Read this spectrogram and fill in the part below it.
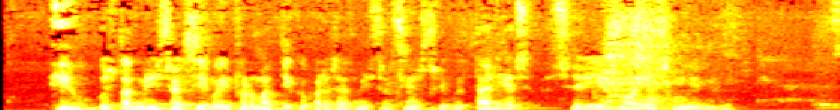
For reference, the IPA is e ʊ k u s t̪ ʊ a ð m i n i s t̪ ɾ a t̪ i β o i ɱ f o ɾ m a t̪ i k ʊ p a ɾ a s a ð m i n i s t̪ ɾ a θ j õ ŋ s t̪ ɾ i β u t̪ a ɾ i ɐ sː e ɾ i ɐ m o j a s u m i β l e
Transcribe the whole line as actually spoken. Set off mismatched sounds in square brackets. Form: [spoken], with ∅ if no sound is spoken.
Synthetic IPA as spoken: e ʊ k u s t̪ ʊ a ð m i n i s t̪ ɾ a t̪ i β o i ɱ f o ɾ m a t̪ i k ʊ p a ɾ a s a ð m i n i s t̪ ɾ a θ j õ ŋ s t̪ ɾ i β u t̪ a ɾ [j] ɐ sː e ɾ i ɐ m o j a s u m i β l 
